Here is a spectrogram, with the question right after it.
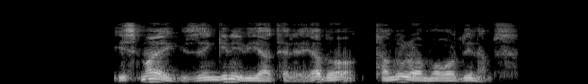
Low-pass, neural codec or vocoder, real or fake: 7.2 kHz; none; real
